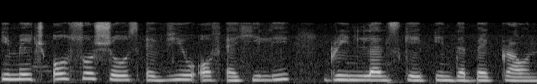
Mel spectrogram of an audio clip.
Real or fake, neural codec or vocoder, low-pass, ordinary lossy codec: real; none; 7.2 kHz; none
